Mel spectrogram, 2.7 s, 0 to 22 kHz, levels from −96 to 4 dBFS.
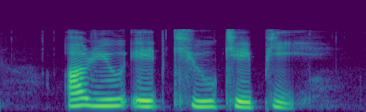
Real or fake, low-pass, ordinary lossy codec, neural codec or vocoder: real; 7.2 kHz; none; none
